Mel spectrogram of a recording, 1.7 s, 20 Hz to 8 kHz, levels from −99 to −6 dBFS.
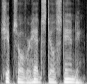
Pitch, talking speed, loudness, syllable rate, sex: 95 Hz, 135 wpm, -15 LUFS, 4.1 syllables/s, male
